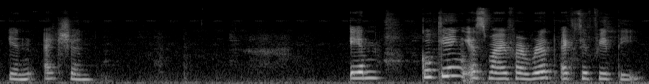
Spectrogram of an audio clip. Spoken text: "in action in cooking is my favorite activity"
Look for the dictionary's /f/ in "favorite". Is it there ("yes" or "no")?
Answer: yes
